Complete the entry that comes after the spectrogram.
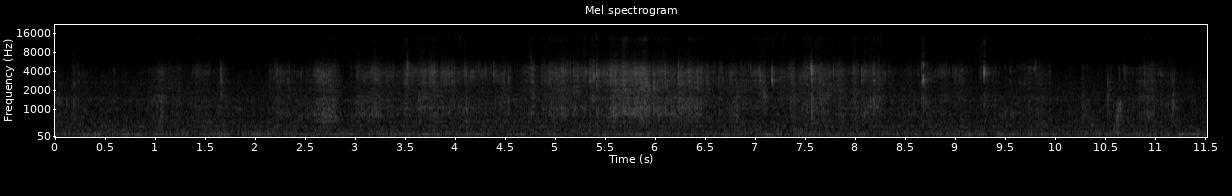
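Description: Close-up eating sounds: biting into and chewing a falafel wrap, with wet mouth clicks and smacks and the paper wrapping rustling in the hands. A few sharp clicks stand out in the second half.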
